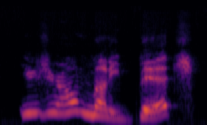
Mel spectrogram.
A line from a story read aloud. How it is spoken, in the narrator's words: Sneering, he said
